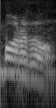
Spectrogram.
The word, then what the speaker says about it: Bordeaux: Si usted ve E, A, U, usted va a pronunciar O, como en Bordeaux.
